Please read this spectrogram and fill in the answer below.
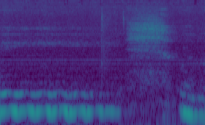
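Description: A woman singing solo into a handheld microphone in a husky voice. She holds a low note that wavers slightly and fades out a little over a second in. After a breath, the next word, "where", starts on a similar low note near the end.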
